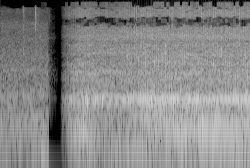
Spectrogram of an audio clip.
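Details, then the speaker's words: Car washer from Bangalore, motor ran but no water due to broken bearing, after replacing the set: after brief cutout pump settles into steady even hum, smooth with no rattle; working perfectly. "Perfect ആയിട്ട് working ആട്ടോ."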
